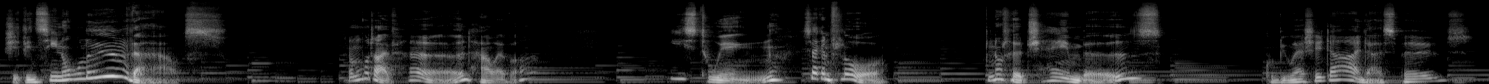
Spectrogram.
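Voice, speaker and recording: A man's voice: on the high side, wildly swooping pitch, slow, pauses often, a little mellow, faint music behind, heavily acted. A man playing a haughty nobleman who talks in a clipped, sardonic, imperious way in an audio drama. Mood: matter-of-fact. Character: haughty male nobleman hiring a ghost hunter.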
